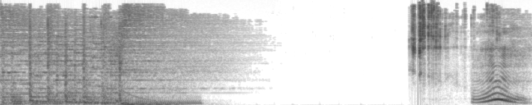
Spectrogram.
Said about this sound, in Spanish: De las patatas fritas, me gusta el del sonido. Escucha.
